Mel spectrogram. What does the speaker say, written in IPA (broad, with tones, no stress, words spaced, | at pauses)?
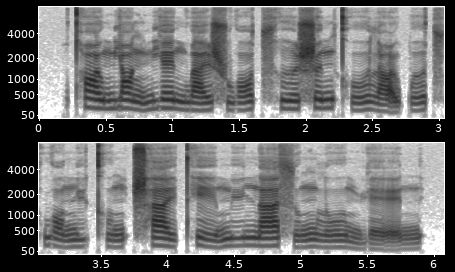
t̪ʰɑ˥˧ʊ̯ mjɑ˥˩ŋmjɛ˥n̪wa˧˥ɪ̯ ʂwɔ˧˥t͡sʰɹ̩˥ ʂə˥nkʰo˧˥ʊ̯lɑ̰˨˩ʊ̯pɤ˧˥ t͡sʰwɔ˥˩n̪y˧˥kʰʊ˧˥ŋ ʈ͡ʂʰa˥˧ɪ̯t̪ʰe˥˩ɪ̯my˥ n̪ä˥sʊ˧˥ŋ lo˥ʊ̯mɥɛ̰˨˩˦n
